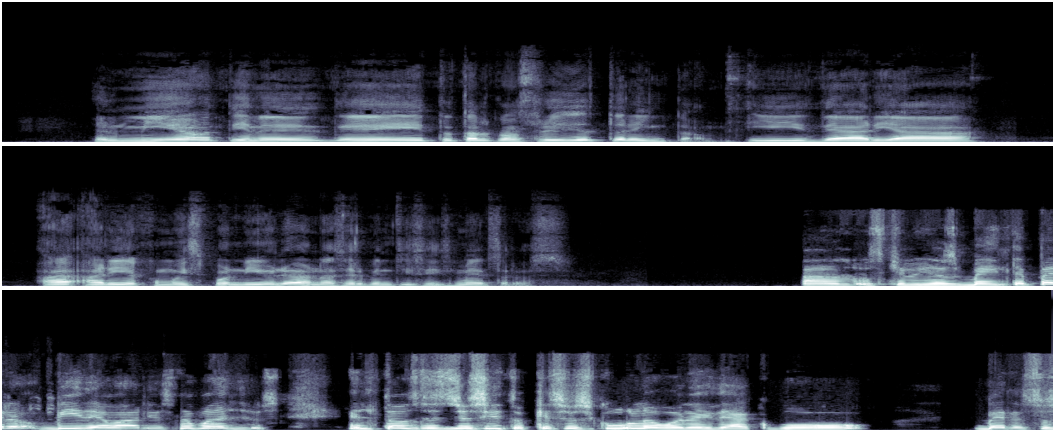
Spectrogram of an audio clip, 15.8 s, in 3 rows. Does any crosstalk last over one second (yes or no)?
no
